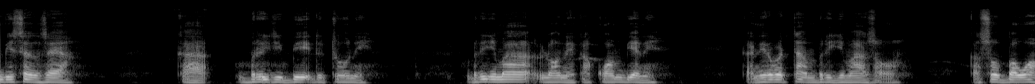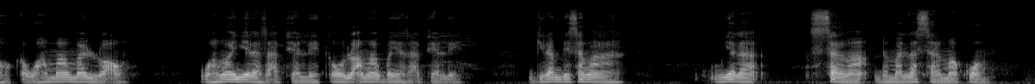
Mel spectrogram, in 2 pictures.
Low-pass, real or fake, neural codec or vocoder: 14.4 kHz; fake; vocoder, 44.1 kHz, 128 mel bands every 512 samples, BigVGAN v2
